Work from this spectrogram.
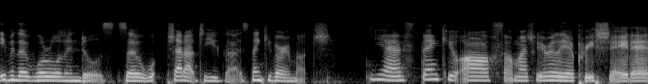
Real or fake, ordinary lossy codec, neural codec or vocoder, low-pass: real; Opus, 16 kbps; none; 7.2 kHz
